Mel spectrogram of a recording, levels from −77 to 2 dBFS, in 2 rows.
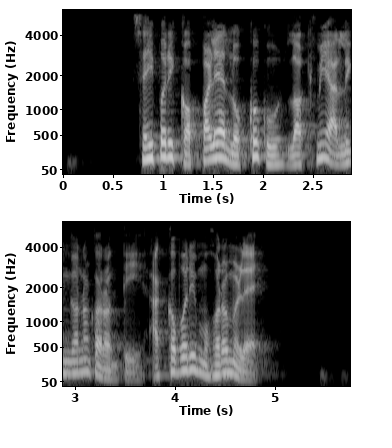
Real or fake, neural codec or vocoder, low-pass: real; none; 5.4 kHz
